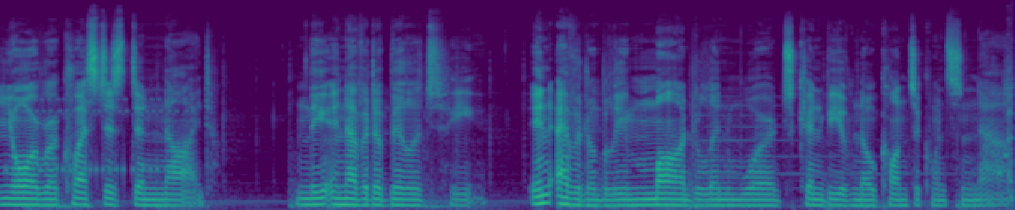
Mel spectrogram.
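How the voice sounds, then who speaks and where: Using a put-on character voice, a man speaks at a fairly slow pace and fairly low pitch, in a monotone, flat intonation. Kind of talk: formal courtroom speech. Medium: game stream. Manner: cold, imperious, measured.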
